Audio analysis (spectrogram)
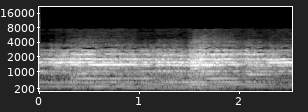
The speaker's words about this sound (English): There are the church bells. They have a special joyousness tonight, as all church bells seem to have on Christmas Eve.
